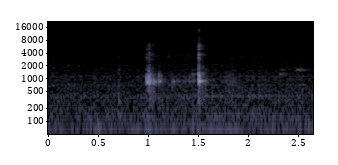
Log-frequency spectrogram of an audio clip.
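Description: A plastic cap clicks as it is twisted off a bottle.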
